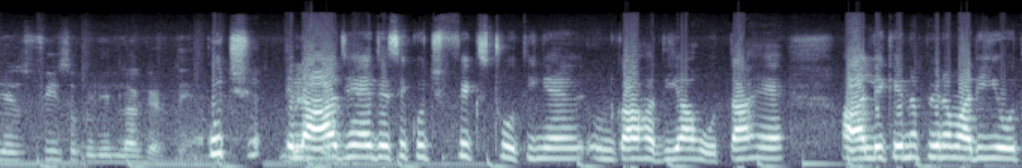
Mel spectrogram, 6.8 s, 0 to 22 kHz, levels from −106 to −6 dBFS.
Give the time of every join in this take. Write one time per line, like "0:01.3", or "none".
0:01.3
